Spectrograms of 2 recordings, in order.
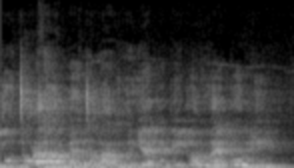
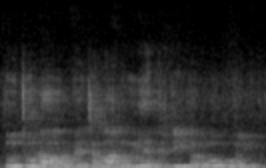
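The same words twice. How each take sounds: First: Ringing stage recital of a verse; full-voiced verse recitation. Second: Low, subdued poem line; understated verse recitation. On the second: Acted. First, low-key take of verse.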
